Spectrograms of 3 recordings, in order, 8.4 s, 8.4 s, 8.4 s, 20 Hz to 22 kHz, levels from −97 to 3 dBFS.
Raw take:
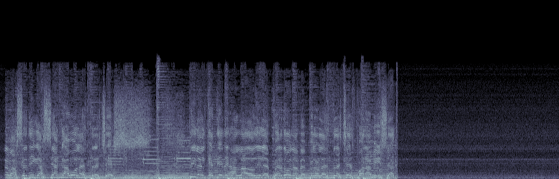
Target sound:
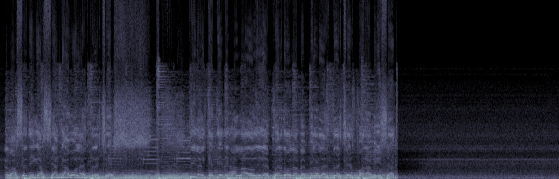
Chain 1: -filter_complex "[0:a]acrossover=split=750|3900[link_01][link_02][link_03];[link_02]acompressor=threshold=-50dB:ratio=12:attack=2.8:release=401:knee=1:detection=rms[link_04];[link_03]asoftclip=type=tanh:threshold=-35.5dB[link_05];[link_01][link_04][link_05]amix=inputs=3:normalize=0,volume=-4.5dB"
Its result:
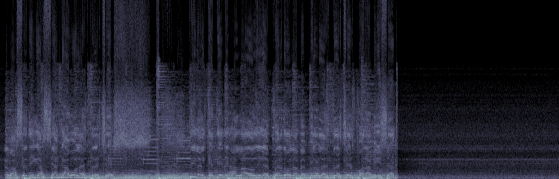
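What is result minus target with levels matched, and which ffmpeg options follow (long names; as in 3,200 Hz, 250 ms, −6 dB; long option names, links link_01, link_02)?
downward compressor: peak gain reduction −6 dB
-filter_complex "[0:a]acrossover=split=750|3900[link_01][link_02][link_03];[link_02]acompressor=threshold=-56.5dB:ratio=12:attack=2.8:release=401:knee=1:detection=rms[link_04];[link_03]asoftclip=type=tanh:threshold=-35.5dB[link_05];[link_01][link_04][link_05]amix=inputs=3:normalize=0,volume=-4.5dB"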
